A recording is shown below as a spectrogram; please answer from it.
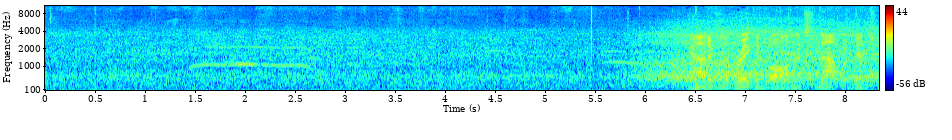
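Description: Ballpark crowd murmur, then a single sharp crack of the bat hitting the pitch about five and a half seconds in. The crowd swells into cheers and shouts right after.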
